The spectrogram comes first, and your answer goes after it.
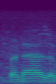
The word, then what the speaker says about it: Vernazza: We're in the middle of a hike from Fifth Town to Vernazza, which is that town right there where we're staying.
